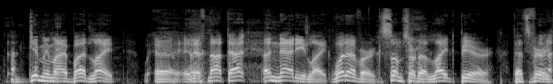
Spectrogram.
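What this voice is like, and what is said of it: Imitates another person's voice. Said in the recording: “a great impression... Really good. That's very good.”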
